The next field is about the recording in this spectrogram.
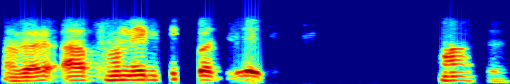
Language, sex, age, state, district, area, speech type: Hindi, male, 18-30, Uttar Pradesh, Chandauli, rural, conversation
